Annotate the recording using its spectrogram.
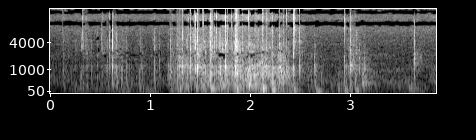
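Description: A plastic packet crinkles and rustles.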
